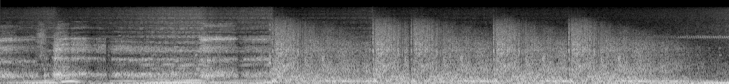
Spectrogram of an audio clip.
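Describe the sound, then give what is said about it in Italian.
Gunshots fired in a film scene: several loud, booming shots within a dense, continuous soundtrack that stays loud throughout, with no voices. “Fortunatamente per lei, Loomis arriva in tempo e spara 6 colpi a Michael, che cade dal balcone e rimane a terra, apparentemente morto.”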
